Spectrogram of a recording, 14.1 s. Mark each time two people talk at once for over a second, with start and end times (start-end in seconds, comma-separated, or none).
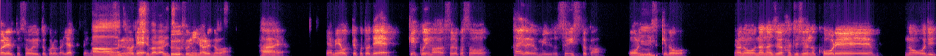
1.4-3.5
